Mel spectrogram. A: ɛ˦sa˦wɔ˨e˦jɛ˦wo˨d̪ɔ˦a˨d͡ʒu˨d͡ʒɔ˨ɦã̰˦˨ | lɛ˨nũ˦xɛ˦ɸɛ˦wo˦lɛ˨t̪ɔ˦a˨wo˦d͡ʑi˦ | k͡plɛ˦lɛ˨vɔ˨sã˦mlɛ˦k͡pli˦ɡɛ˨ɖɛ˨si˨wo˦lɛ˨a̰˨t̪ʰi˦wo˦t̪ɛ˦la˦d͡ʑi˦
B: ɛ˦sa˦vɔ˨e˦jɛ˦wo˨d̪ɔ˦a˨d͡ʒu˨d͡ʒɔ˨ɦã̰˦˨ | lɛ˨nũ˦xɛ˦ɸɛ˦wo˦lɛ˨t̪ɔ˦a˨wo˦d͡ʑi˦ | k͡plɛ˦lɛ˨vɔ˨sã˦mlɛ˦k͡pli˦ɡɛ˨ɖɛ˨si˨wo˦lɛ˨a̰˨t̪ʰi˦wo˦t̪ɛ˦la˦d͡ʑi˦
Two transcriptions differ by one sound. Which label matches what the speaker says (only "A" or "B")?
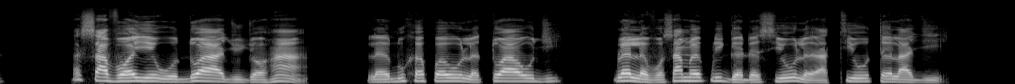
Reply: B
